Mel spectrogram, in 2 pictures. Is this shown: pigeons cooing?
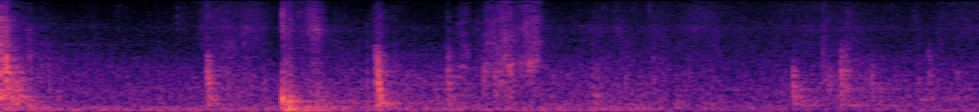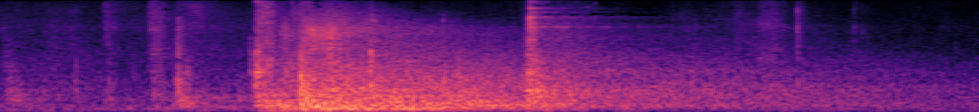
no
